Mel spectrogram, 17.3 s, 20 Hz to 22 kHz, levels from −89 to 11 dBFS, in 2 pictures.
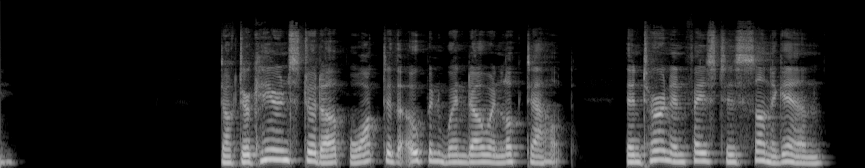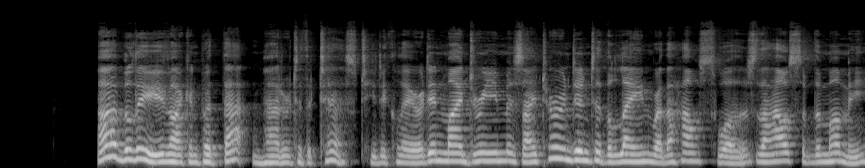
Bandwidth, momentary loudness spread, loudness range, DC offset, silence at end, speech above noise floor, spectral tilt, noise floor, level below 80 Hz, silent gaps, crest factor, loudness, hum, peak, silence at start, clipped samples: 11 kHz; 8 LU; 3 LU; under 0.1%; 0 s; over 72 dB; -7 dB/octave; under -90 dBFS; -62 dBFS; 0.49-1.64 s, 1.98-2.20 s, 6.17-6.24 s, 8.52-9.17 s, 9.35-9.60 s; 16 dB; -18 LUFS; none; -4 dBFS; 0 s; under 0.1%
